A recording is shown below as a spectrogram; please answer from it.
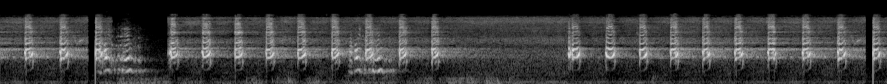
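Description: Turkey gobbling in rapid rattling bursts, about three per second, with a brief lower call mixed in and a short pause midway.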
